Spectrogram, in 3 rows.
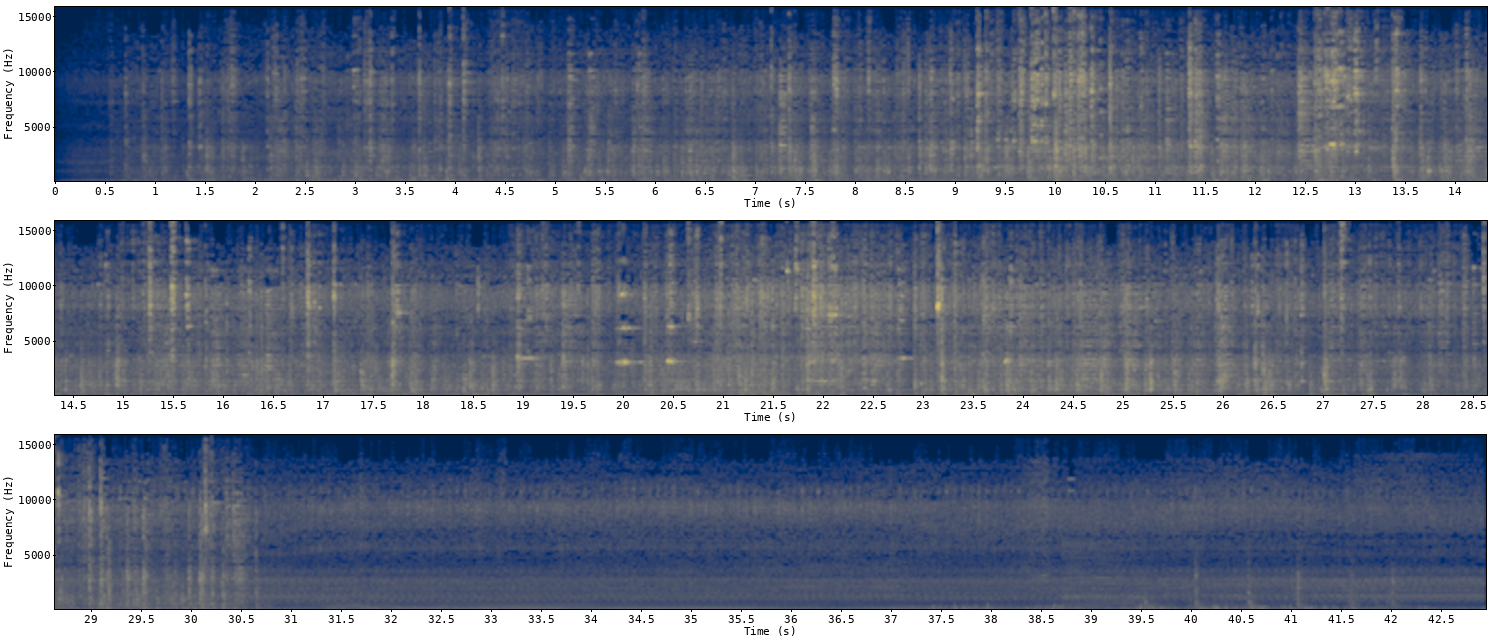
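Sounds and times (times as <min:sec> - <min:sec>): excavator diesel engine running: 0:00.1 - 0:42.9.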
